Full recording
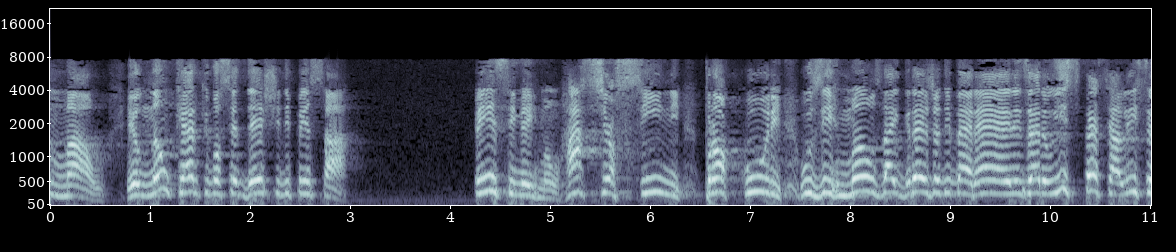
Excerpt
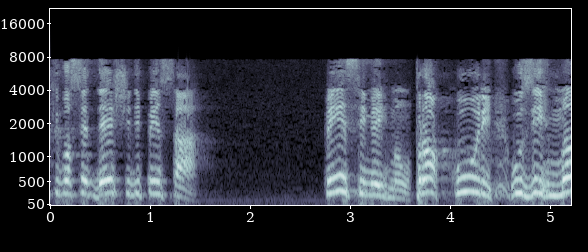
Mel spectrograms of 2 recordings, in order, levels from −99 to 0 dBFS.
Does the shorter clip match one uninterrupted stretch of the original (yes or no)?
no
